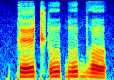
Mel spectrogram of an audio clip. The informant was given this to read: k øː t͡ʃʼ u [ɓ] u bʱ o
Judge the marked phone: correct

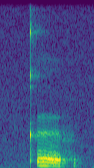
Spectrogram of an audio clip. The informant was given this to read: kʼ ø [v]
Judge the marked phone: incorrect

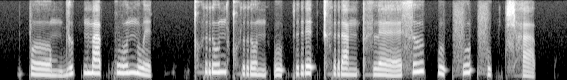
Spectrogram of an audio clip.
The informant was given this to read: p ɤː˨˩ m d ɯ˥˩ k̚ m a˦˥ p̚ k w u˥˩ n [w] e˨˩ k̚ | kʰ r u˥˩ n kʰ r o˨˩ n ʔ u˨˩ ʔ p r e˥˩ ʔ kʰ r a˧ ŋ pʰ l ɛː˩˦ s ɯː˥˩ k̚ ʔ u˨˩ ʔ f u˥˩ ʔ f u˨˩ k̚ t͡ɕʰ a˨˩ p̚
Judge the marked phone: correct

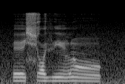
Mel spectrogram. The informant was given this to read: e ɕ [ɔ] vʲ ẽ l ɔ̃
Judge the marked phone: correct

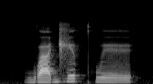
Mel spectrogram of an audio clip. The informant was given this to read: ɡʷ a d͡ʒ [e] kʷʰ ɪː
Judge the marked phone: correct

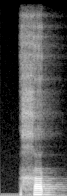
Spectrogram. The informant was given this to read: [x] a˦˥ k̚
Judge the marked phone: correct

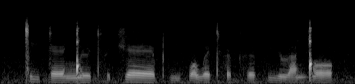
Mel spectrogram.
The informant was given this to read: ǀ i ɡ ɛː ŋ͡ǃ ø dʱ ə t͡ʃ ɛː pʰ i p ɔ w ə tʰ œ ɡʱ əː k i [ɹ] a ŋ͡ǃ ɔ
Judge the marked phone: correct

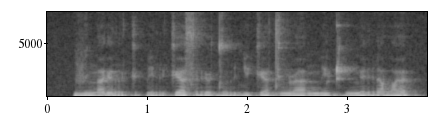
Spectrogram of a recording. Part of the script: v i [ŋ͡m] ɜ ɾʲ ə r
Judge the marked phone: incorrect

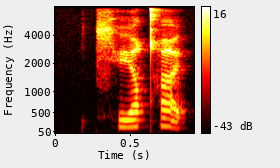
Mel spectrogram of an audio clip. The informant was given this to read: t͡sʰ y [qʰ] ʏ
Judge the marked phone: correct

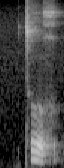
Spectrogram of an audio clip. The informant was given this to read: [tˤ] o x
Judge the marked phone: incorrect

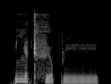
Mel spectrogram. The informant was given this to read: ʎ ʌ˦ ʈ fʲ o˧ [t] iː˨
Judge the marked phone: incorrect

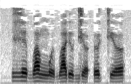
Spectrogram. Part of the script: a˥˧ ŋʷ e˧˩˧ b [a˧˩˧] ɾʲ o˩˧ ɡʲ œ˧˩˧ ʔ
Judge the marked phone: incorrect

